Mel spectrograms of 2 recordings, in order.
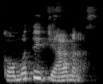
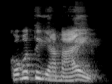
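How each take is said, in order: First: Teacher's model "¿Cómo te llamas?" in full; "llamas" with its final s sounded; textbook Spanish. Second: "llamas" ending as "llamai"; final s dropped for an "ai" ending in "llamai"; Chilean colloquial form. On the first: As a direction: say "¿Cómo te llamas?" for a pupil to repeat. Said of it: "they would say to him, repeat". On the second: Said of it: "she uses the Chilean expressions". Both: Retold or imitated.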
